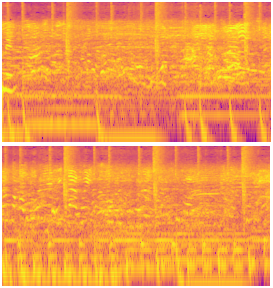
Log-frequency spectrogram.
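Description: Children's voices, shouting and chattering as they play in a swimming pool, with music playing in the background.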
